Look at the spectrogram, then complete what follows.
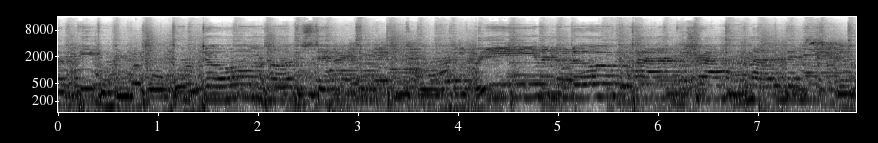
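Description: Live band playing an instrumental passage: saxophone melody over strummed acoustic guitar, keyboard and electric bass, at a steady loud level.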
